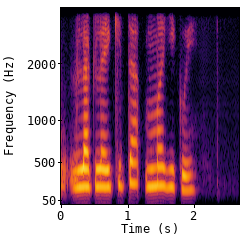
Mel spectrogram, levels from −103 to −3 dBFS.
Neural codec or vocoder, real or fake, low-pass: codec, 24 kHz, 0.5 kbps, DualCodec; fake; 3.6 kHz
